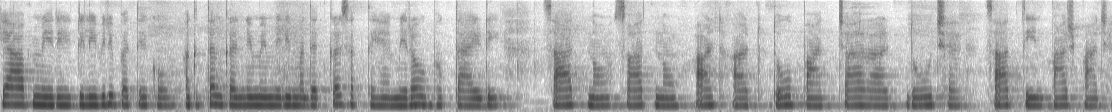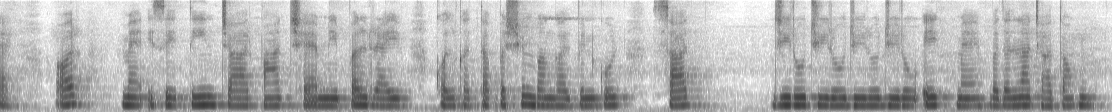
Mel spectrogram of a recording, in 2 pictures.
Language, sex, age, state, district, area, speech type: Hindi, female, 18-30, Madhya Pradesh, Narsinghpur, rural, read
